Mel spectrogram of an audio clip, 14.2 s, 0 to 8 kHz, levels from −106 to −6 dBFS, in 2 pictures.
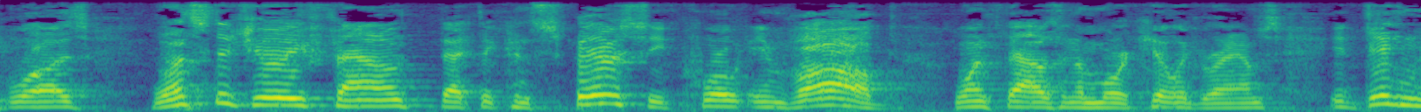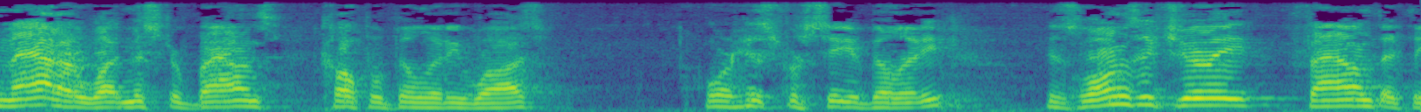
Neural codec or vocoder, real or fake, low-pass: codec, 16 kHz in and 24 kHz out, 2.2 kbps, FireRedTTS-2 codec; fake; 7.2 kHz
